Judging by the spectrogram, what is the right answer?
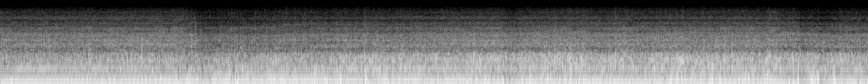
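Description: Motorcycle engine running steadily as the bike rides along, with a strong low rumble throughout; the engine note shifts slightly about four seconds in.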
